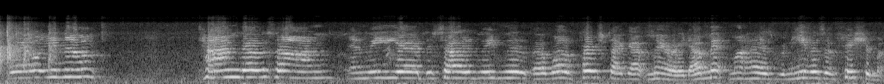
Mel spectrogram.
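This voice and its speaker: In a Southern US accent, the speaker goes at a fairly slow pace with fairly even intonation over noticeable background noise. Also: woman, high pitch for a woman. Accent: Southern American. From Florida, South Brevard. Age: 80s+. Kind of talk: oral history talk to an audience. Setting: live event recording.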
